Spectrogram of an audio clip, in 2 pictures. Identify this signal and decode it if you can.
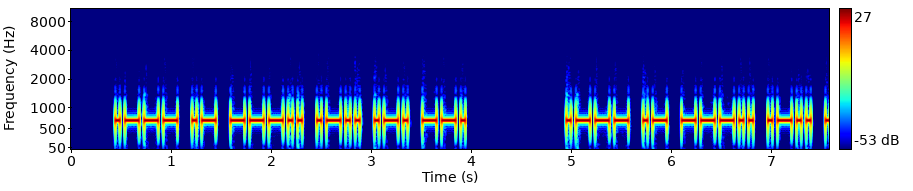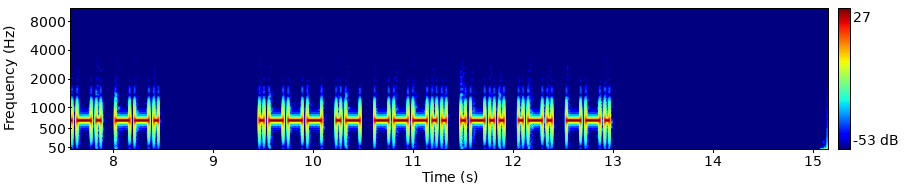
Morse code, heard as a keyed tone, about 25 wpm, 700 Hz. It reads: JA8LRG JA8LRG JA8LRG
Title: DXCC-100 Call Signs - 6 Characters - Repeated 3x - 25wpm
